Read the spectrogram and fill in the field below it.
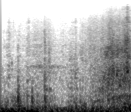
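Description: A small, warm outboard boat engine is given throttle on the water, producing a steady, loud, close rumbling roar mixed with wind buffeting the microphone.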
